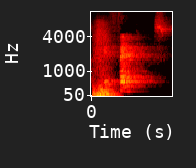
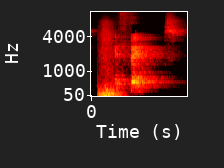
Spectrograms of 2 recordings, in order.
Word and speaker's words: effect: means an impact or a change it is pronounced as effect you can repeat effect effect effect for example number one the medicine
